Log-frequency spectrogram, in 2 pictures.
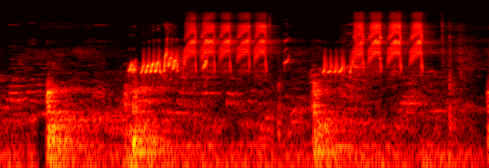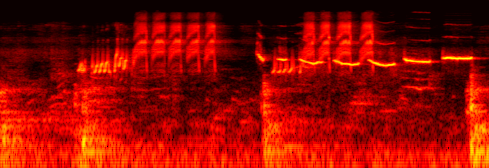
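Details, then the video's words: Flamboyan songbird repeating a phrase four times about every two seconds: a harsh low burst followed by rapid buzzy high rattling notes, the last phrase ending with clear whistled notes. "Burung Flamboyan Gacor Isian Mewah Nyuling Ngebren"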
